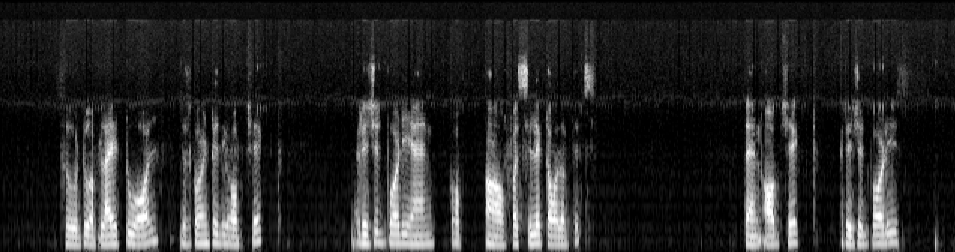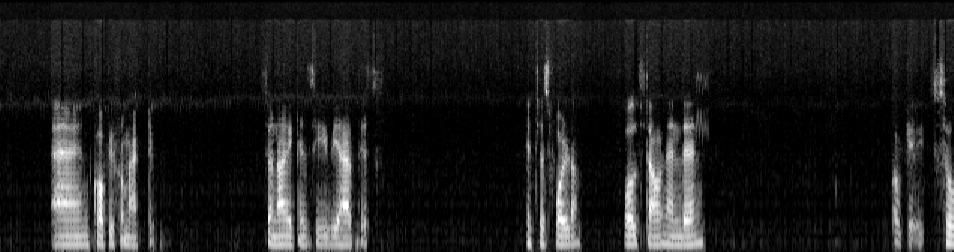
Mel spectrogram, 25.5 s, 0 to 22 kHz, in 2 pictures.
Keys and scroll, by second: 16.2 space, 18.9 space.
